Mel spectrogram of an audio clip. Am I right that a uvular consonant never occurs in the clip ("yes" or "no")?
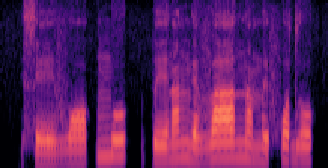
yes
